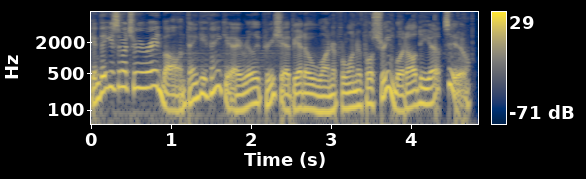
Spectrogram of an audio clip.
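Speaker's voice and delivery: heavy Southern accent, gushing thanks; thick Southern accent. Shown as a demonstration. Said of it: "I'll bring out my accent here real, real thick".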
